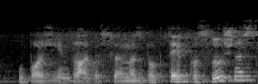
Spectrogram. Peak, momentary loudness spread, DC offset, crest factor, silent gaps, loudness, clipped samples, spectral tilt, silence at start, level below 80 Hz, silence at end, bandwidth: -8 dBFS; 7 LU; under 0.1%; 20 dB; none; -26 LUFS; under 0.1%; -5.5 dB/octave; 0 s; -52 dBFS; 0 s; 8.4 kHz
